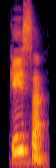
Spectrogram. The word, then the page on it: quiza: Náhuatl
